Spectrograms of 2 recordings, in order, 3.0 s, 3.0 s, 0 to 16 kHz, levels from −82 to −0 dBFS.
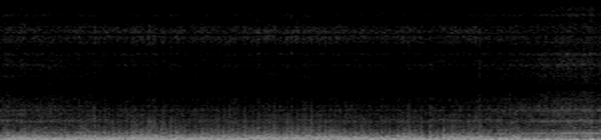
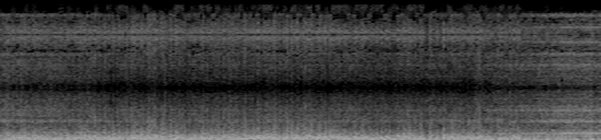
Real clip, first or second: second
